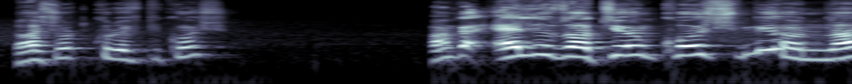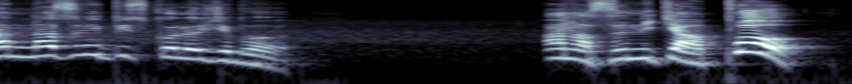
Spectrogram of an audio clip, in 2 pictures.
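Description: Young guy with a pretty high voice, rambling jokey play-by-play as he games. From Turkey. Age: 20s. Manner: joking, teasing, talks to himself and viewers. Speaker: gaming YouTuber. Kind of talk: live gameplay commentary.

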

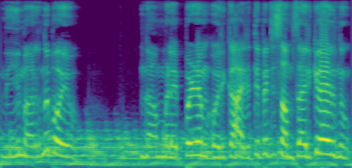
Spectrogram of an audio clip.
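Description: A woman's voice: fairly high pitch, steady tone, moderate pace, close to an everyday voice. Woman voicing a coaxing girl ghost. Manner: pleading, insistent. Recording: music behind voice.

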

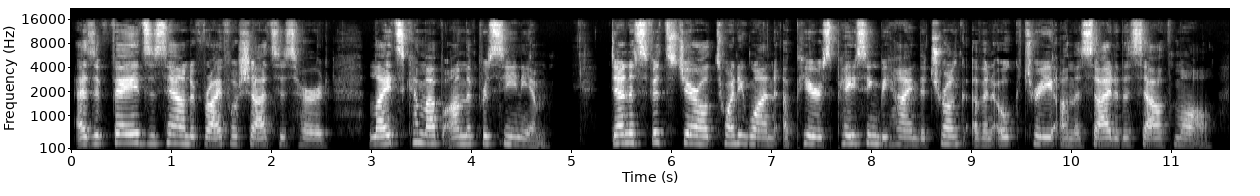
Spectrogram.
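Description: A woman's voice: medium pitch, steady tone, unhurried. Woman reading stage directions.

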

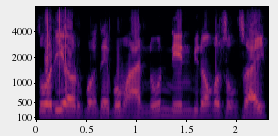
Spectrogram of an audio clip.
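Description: A man gives a recitation lesson with a smooth, resonant voice that sits a little high. He chants verses sound by sound and then explains each one patiently. The recording is dry and slightly muffled. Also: level tone, fast talker, dry recording. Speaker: Quran recitation teacher. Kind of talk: tajweed lesson, spelling out letters and reciting.

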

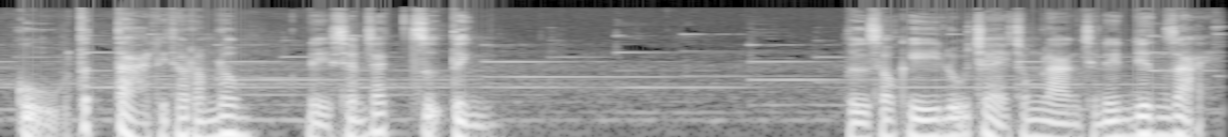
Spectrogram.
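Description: A man reading a horror story aloud as narrator, in a measured, grave way. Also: fairly low pitch, warm tone. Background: faint music.

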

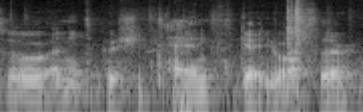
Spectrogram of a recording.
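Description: A man's voice: low voice, monotone, fast talker, creaky, background noise. A man talking casually while playing a tabletop game in an indoor studio. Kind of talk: casual chat during play.

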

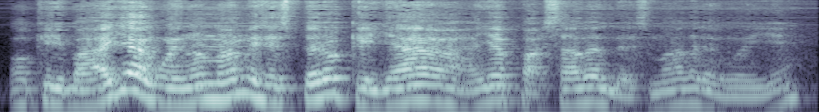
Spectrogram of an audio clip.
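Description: With a Mexican accent and a slightly high voice at moderate speed, a young Mexican YouTuber covers his own gameplay. He's excitable, swears freely, and murmurs repeated words under his breath.

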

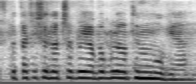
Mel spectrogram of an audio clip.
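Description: A woman's voice: on the high side, steady tone, racing, darkish tone, faint music behind. Indignant woman filming a phone statement. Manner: indignant, emphatic. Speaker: social media commentator. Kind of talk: direct-to-camera statement. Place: indoors, restaurant. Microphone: phone at arm's length.

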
